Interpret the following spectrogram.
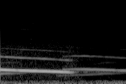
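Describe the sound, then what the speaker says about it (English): A police siren sound effect plays as a single clear wail that slides slowly downward in pitch, heard alone for about a second with no talk. "Sounded like a police siren."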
